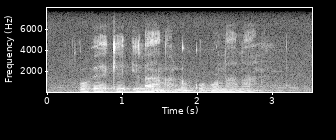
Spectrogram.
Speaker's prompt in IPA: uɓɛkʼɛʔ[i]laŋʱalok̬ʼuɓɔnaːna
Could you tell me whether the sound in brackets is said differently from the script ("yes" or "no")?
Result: no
